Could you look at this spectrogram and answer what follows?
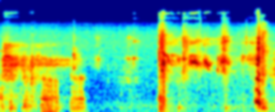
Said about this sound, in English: Yeah, that's a good thing to say after you sneeze.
